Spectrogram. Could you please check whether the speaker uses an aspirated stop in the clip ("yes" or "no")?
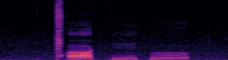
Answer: no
